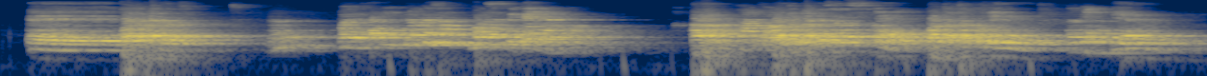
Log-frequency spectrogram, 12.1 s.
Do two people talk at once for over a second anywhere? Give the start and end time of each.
none

